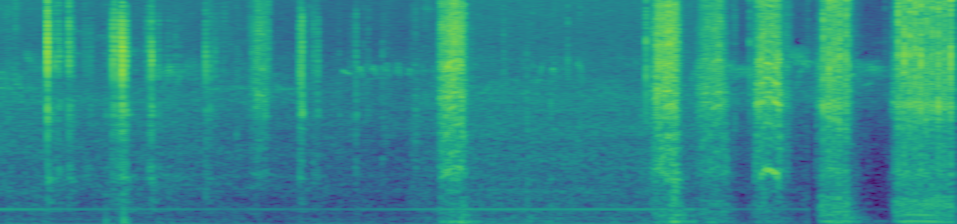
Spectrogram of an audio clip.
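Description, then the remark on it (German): A cordless drill starts a hole in wood, a steady low motor hum beneath irregular bursts of rough, scraping crunches as the bit bites in. No one speaks. “Warte mal, ich bohre erstmal an hier.”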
